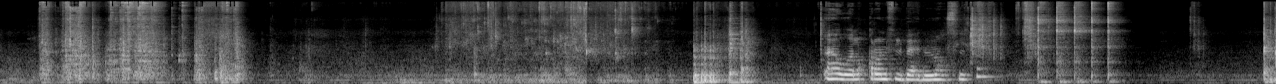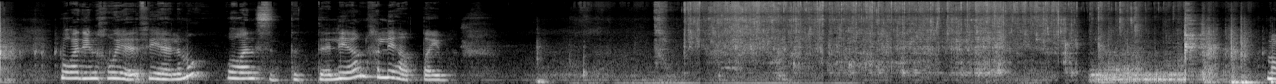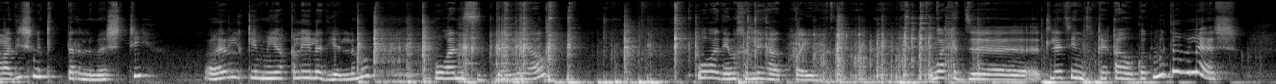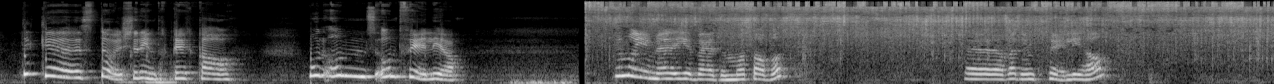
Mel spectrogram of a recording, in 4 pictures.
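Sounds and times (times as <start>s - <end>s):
tap water running and splashing: 4.4s - 6.7s, 19.6s - 23.7s, 44.2s - 51.0s.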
